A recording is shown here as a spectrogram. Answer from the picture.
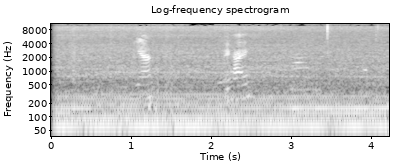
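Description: A steady low mechanical hum of a motor running, with two short snatches of voices over it, about a second in and again just after two seconds.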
